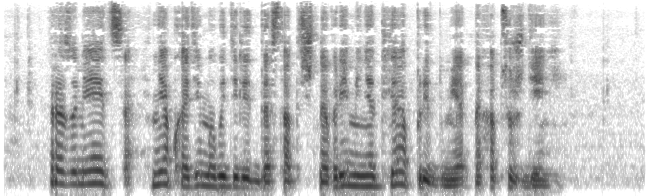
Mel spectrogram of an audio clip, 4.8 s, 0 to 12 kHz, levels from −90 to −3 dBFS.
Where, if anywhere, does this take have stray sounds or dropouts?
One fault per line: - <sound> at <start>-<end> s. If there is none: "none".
none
